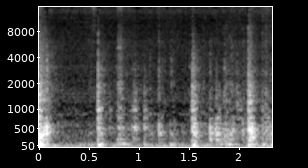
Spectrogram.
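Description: Small plastic clicks and knocks from a radio-control transmitter and its six-AA battery holder being handled and fitted together, the holder's wires getting in the way. There is a sharp click at the very start, then a few lighter ones.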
